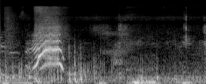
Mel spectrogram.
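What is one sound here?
A young woman shrieks loudly.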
